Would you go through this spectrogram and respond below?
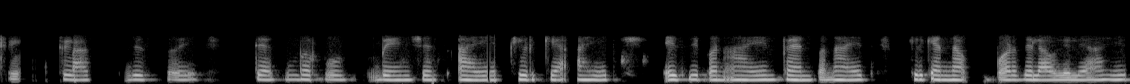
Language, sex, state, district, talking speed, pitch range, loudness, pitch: Marathi, female, Maharashtra, Dhule, 105 wpm, 205-215 Hz, -23 LUFS, 210 Hz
